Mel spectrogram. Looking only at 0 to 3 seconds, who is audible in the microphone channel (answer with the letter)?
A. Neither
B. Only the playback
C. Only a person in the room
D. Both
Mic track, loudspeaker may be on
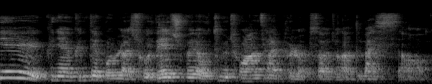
B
